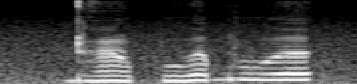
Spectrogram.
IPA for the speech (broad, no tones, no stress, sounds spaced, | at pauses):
ɖʱ œ̃ ʊ̯ p u ə̯ b u ə̯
